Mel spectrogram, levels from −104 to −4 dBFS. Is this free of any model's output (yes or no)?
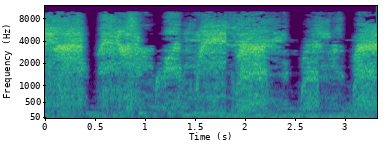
yes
